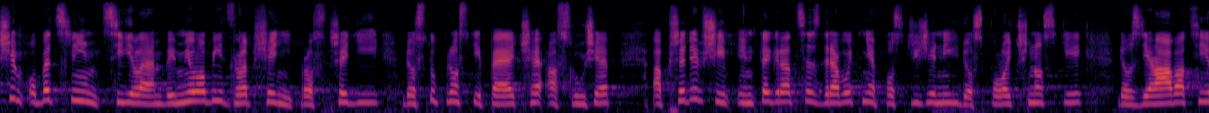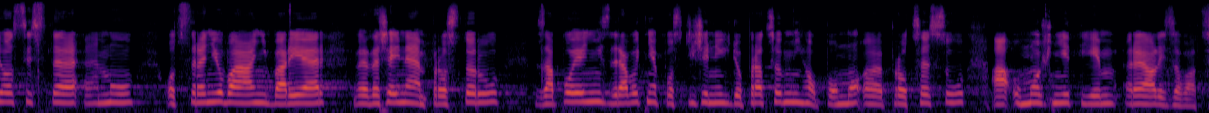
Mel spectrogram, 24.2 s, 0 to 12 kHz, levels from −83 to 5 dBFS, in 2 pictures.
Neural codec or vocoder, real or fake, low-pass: codec, 44.1 kHz, 7.8 kbps, Pupu-Codec; fake; 10.8 kHz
